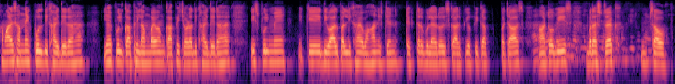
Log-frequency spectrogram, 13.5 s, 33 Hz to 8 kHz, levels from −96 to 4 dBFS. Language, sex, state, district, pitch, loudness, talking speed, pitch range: Hindi, male, Chhattisgarh, Raigarh, 135 Hz, -22 LUFS, 175 wpm, 130-140 Hz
